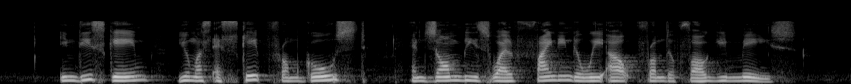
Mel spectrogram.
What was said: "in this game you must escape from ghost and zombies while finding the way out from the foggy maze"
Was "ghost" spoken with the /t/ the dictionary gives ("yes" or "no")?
yes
